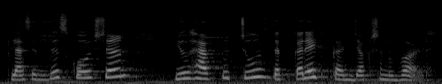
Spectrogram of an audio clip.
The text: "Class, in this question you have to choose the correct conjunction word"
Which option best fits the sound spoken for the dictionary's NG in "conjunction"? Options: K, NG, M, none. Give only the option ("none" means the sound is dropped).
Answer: none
